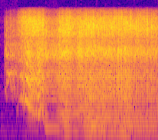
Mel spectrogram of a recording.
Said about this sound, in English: You know, I really wish I could fart in my mic right now just to get your response back. So here, let me help you out with that.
